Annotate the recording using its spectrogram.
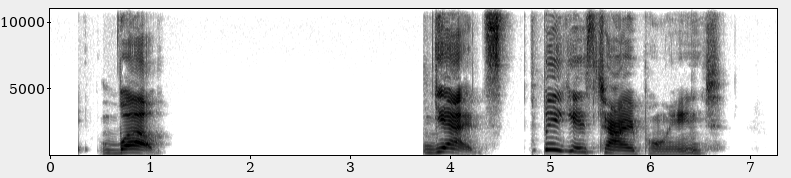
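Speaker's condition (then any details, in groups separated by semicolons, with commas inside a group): Friedreich's ataxia; rare progressive, form of muscular dystrophy, diagnosed at 17, initially mild, Muscular Dystrophy Association for braces; ambulatory until about 21, then wheeled mobility, over 10 years since diagnosis, unsure if still mild; some speech issues, less pronounced than in others with Friedreich's ataxia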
